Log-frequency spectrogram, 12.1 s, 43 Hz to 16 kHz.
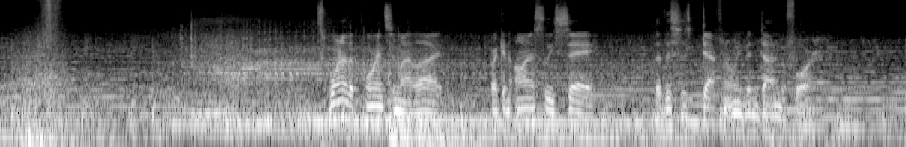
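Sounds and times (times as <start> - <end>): background music: 0.0 - 12.0
snowmobile engines running: 0.9 - 11.2.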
